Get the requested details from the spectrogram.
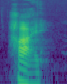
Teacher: the vowel here starts with an A and goes up to an e i high but it's not two separate syllables it's just High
